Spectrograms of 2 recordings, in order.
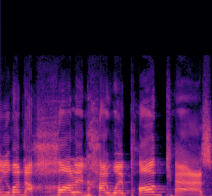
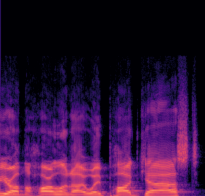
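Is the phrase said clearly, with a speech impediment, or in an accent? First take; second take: accent; clearly. First: It is said in a put-on foreign accent. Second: It is said clearly in the speaker's normal voice. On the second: "And I can say it clear"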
